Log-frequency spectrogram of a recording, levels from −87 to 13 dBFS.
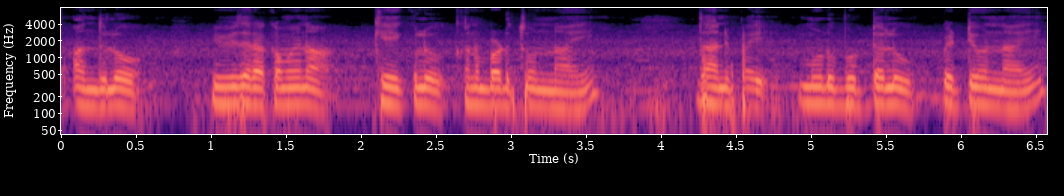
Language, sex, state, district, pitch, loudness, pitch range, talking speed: Telugu, male, Telangana, Hyderabad, 145 Hz, -18 LUFS, 135-150 Hz, 100 wpm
